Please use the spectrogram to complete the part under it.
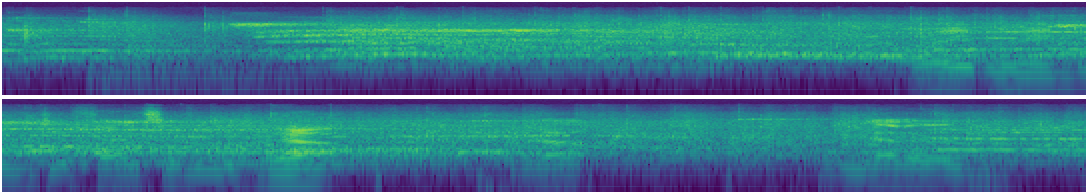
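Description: A crowd cheers and claps in an echoing gym.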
